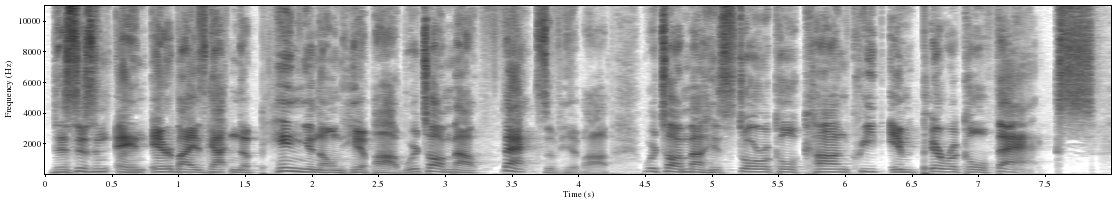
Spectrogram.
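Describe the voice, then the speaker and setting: High, bright-voiced man lecturing hard. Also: lively intonation, a little fast, few pauses. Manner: emphatic, lecturing, repeats points for stress. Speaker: commentator host. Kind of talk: reacting to an interview clip.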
